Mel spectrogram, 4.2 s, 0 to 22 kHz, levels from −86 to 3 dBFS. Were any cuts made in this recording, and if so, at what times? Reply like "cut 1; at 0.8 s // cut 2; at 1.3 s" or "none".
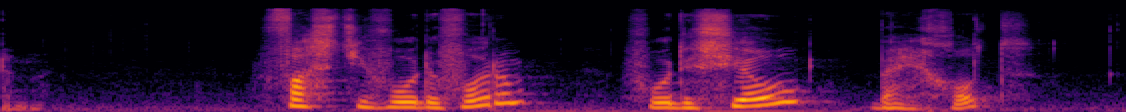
cut 1; at 3.2 s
